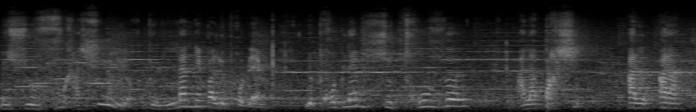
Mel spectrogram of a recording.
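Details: Stuttering in a French-speaking adult man who grew up with a stutter and followed therapy for several months as an adult; he says he still stutters occasionally while speaking here.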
